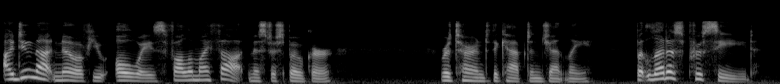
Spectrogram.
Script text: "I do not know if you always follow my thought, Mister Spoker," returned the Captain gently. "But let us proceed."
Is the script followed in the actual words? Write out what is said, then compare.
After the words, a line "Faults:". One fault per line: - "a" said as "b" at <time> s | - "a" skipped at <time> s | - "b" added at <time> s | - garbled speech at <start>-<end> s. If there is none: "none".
"I do not know if you always follow my thought, Mister Spoker," returned the Captain gently. "But let us proceed."
Faults:
none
